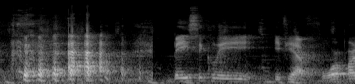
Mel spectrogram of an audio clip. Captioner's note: both laugh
